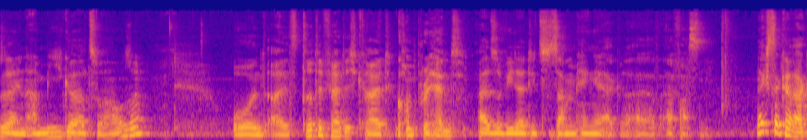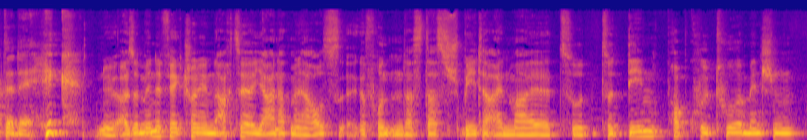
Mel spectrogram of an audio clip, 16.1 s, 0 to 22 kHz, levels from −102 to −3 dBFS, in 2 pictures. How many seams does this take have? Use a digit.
1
